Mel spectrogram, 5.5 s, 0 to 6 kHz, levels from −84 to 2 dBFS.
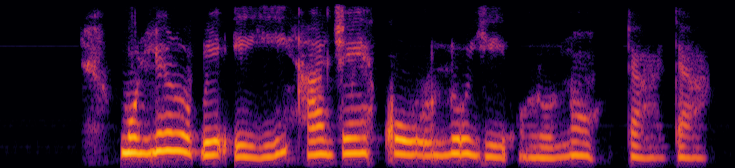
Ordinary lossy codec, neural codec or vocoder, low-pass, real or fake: none; vocoder, 22.05 kHz, 80 mel bands, HiFi-GAN; 5.4 kHz; fake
